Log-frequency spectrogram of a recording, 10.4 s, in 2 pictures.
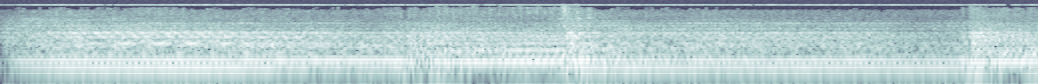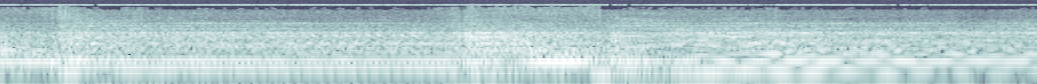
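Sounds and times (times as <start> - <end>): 
sad string music loop: 0.0 - 10.3.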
